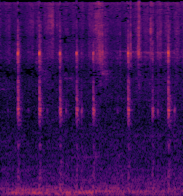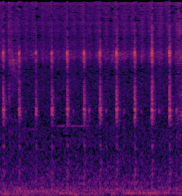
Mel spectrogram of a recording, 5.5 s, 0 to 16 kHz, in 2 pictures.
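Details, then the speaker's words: Mazda CX-7 2.3 turbo, chain removed, VVT cam gear rocked by hand: light dry clacks about four a second from excessive play on the camshaft; worn VVT gear is the source of the engine's taca-taca noise, needs replacing. "ese es el taca taca que tenemos en la camioneta entonces el engrane es el engrane bebé te está mal esto hay que cambiarlo"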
